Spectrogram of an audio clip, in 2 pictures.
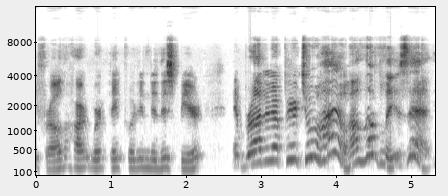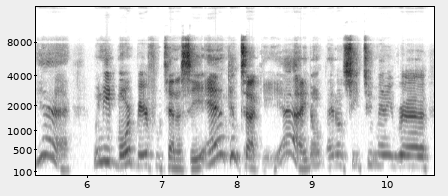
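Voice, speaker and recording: An older man talks through a beer tasting in a relaxed, folksy way, chuckling to himself as he goes. His voice sits a little high for a man. The webcam sound is somewhat dull and lo-fi. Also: slightly rough. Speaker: beer reviewer. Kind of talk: casual solo video review. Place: home office with beer memorabilia, indoors. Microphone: webcam at desk.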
